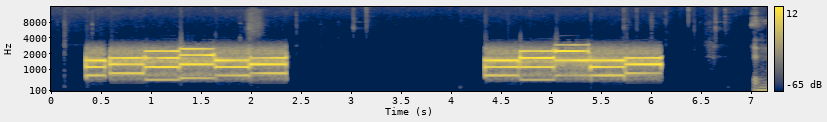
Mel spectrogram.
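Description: A synthesizer plays a short bright melody twice.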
